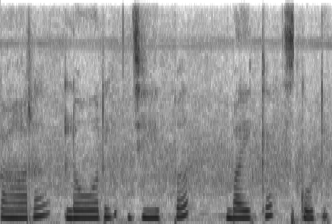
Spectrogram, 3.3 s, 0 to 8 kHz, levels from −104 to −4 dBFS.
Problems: constant background noise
